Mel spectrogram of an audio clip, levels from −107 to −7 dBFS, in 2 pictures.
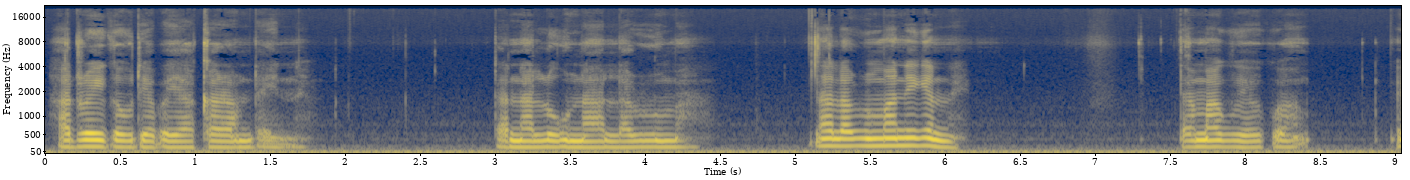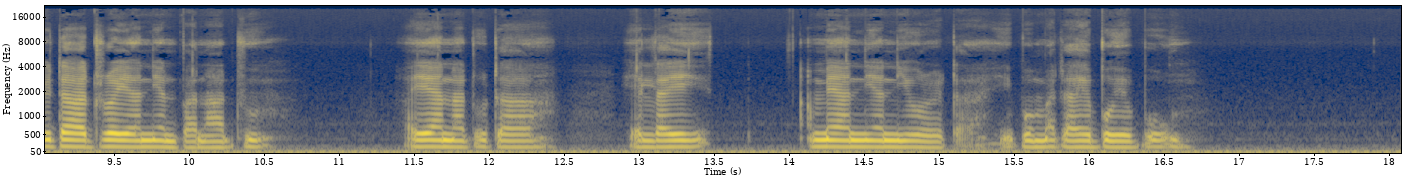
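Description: No technical faults can be heard in the speech recording, and the signal stays intact and continuous from beginning to end.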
